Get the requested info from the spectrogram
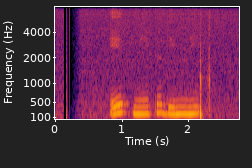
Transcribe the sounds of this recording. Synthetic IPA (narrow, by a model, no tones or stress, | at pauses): eːt̪miːkəd̪inːi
